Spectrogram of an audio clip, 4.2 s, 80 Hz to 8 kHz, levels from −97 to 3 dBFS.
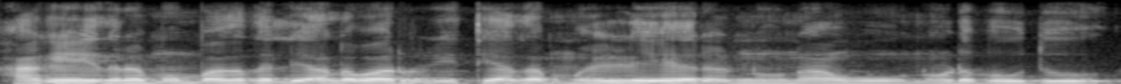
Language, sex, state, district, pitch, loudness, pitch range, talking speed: Kannada, male, Karnataka, Koppal, 140 Hz, -13 LUFS, 130-145 Hz, 115 wpm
